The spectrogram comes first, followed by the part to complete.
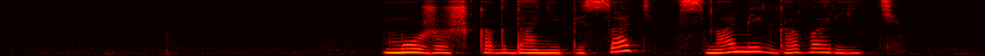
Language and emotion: Russian, neutral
